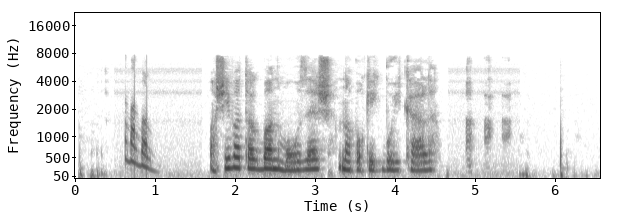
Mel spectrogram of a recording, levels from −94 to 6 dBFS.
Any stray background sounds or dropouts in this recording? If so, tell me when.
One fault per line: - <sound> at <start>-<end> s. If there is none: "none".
- chirp at 0.6-1.1 s
- laugh at 4.9-5.5 s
